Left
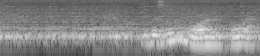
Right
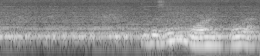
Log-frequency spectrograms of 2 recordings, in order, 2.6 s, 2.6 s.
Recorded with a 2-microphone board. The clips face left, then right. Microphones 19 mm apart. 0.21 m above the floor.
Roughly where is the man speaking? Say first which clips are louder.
Right 2 dB; centre.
